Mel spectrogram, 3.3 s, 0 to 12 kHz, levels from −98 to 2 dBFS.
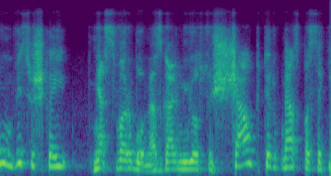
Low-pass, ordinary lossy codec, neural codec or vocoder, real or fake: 7.2 kHz; Opus, 16 kbps; none; real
